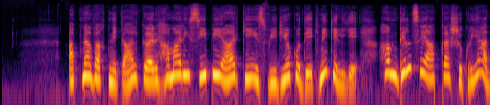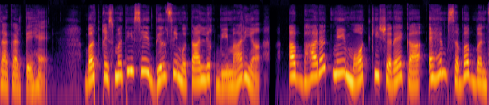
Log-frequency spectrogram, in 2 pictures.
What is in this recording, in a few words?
Urdu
